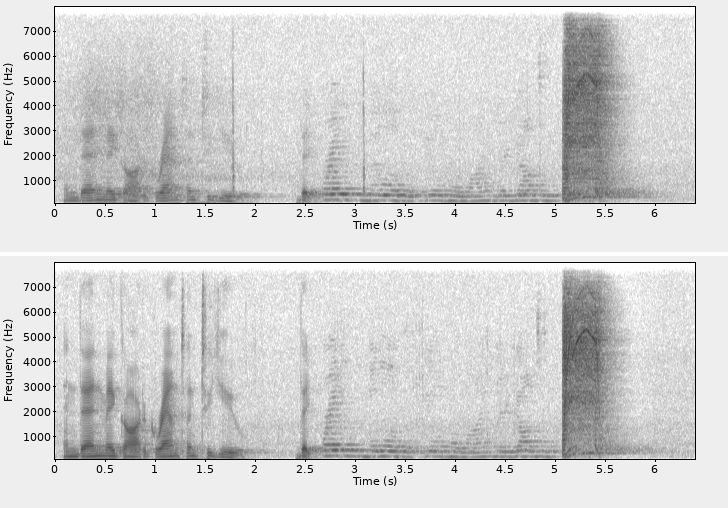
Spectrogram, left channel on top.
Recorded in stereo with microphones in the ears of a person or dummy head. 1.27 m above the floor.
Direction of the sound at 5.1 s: 30° right (ahead or behind).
